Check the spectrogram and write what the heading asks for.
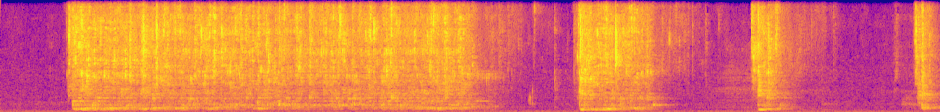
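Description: Toilet flushing: a rush of water for about four seconds, followed by three short bursts of sound.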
